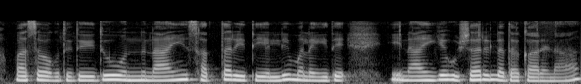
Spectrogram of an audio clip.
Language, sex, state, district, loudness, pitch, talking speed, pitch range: Kannada, female, Karnataka, Belgaum, -13 LUFS, 195 Hz, 115 wpm, 185-210 Hz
